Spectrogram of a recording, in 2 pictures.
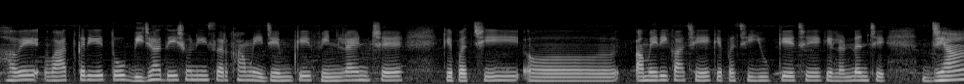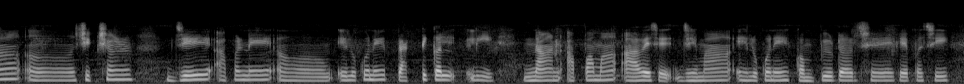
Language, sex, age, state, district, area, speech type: Gujarati, female, 30-45, Gujarat, Valsad, rural, spontaneous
